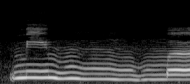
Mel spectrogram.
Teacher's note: di sini ada tasydid dekat mim, maka wajib dengung, wajib al-gunah.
